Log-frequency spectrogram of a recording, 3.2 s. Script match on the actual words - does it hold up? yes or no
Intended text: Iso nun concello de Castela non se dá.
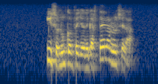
yes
